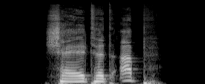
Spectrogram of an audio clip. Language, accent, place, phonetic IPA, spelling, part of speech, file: German, Germany, Berlin, [ˌʃɛːltət ˈap], schältet ab, verb, De-schältet ab.ogg
- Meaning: inflection of abschälen: 1. second-person plural preterite 2. second-person plural subjunctive II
